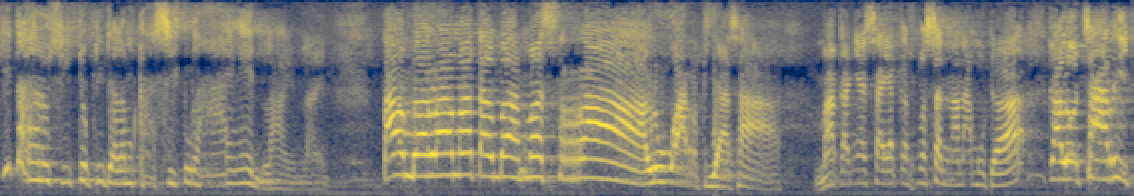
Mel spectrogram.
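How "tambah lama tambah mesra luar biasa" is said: slow, high and lingering; slow, relishing praise of lasting love; savoring slowly. Real, not acted. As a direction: stretch each word out with delight.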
